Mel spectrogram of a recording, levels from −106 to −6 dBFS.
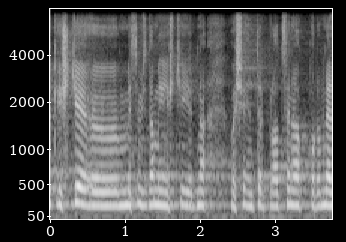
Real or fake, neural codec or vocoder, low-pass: real; none; 7.2 kHz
